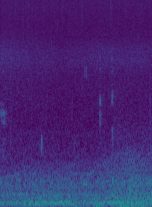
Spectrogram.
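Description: Steady rain pours down with a low, rumbling wind roaring underneath, a dense continuous wash of sound at a moderate level with no voices.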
